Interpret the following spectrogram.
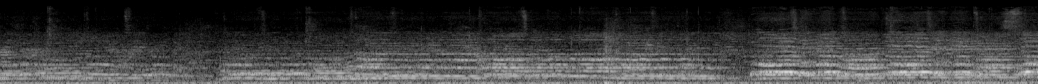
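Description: Middle school choir singing together as a group, with a short break about two seconds in and louder from about seven and a half seconds in.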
